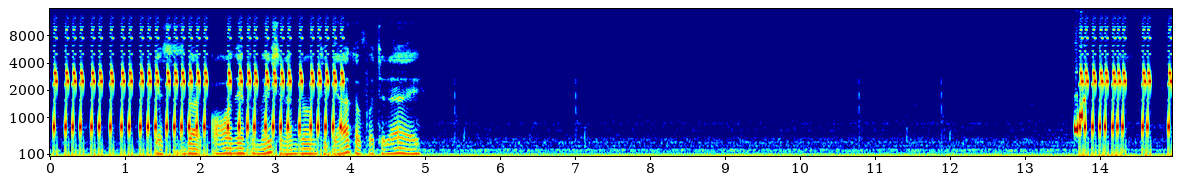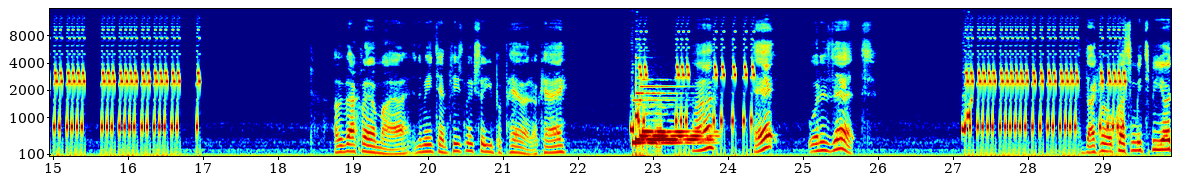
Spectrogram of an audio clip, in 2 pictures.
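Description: Rapid electronic blips chirp in quick bursts.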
